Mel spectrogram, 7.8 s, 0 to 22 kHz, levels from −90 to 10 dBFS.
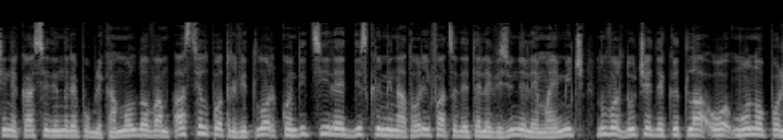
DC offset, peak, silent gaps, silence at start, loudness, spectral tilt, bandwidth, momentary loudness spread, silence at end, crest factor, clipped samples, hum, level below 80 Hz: under 0.1%; -14 dBFS; none; 0 s; -24 LUFS; -6 dB/octave; 11.5 kHz; 2 LU; 0 s; 10 dB; under 0.1%; none; -62 dBFS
